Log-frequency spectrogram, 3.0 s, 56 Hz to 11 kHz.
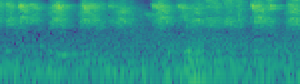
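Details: Several caged saffron finch young, a Venezuela CMA x CVK 103 cross, clamour for food with raspy, sibilant bursts and a longer hiss mid-clip.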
